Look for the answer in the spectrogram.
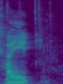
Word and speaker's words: Hight: Are you talking about H-Y-A-T-T? – H-I-G-H-T. – H-I-G-H-T. I think it's just height.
